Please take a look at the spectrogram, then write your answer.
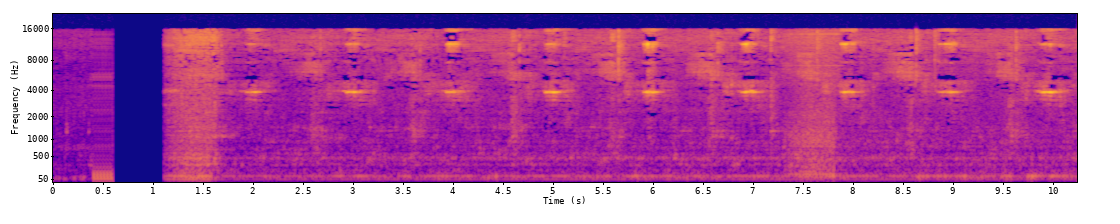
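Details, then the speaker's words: Electrolux dryer with cover removed: a sharp high squeak about once a second over a low running hum, from a cracked drum bearing that needs replacing; if it seizes, the drum won't turn and the belt is affected. "จที่ฟังเสียงนะครับก็แน่นอนแล้วว่าลูกปืนมีปัญหาแล้วดูจากสภาพที่มองเห็นนี่ก็คือลูกปืนเนี่ยเริ่มแตกเริ่มแตกแล้วนะครับโต้องหามาเปลี่ยน"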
